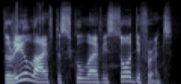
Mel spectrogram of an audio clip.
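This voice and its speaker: A man vents in a halting, bitter monologue, starting over again and again. His voice sits a little high and rings bright and smooth. The sound is close and dry. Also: expressive, no room sound. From Turkey. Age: 20s. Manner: bitter, ranting, halting with frequent restarts. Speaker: YouTuber. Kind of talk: personal vlog monologue.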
